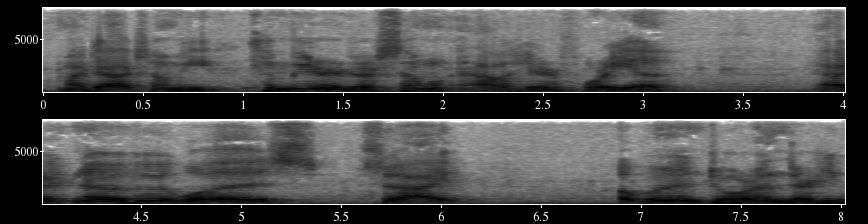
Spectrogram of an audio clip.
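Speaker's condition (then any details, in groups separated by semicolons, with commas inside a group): Down syndrome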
